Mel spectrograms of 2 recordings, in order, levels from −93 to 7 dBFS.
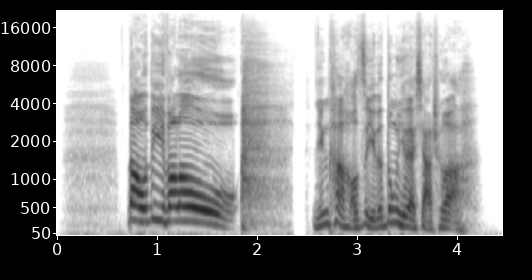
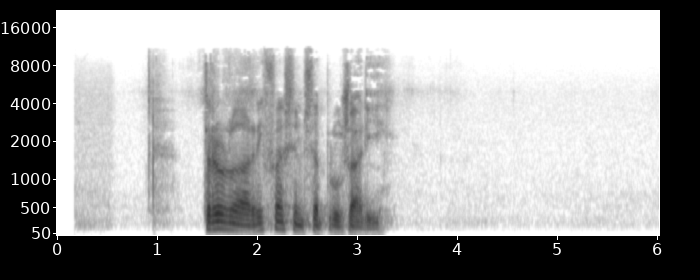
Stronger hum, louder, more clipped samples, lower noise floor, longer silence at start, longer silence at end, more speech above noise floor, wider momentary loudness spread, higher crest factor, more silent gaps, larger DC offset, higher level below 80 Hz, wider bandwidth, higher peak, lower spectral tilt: neither; first, -17 LUFS vs -20 LUFS; neither; second, -53 dBFS vs -69 dBFS; second, 0.7 s vs 0.95 s; second, 0.3 s vs 2.75 s; second, 37 dB vs 50 dB; second, 16 LU vs 22 LU; second, 16 dB vs 22 dB; first, 2.37-2.48 s vs none; neither; about the same, -60 dBFS vs -64 dBFS; first, 17 kHz vs 11.5 kHz; about the same, -2 dBFS vs -2 dBFS; about the same, -5 dB/octave vs -5 dB/octave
